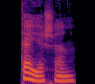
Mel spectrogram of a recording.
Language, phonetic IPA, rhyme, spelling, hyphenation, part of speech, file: Hungarian, [ˈtɛjːɛʃɛn], -ɛn, teljesen, tel‧je‧sen, adverb / adjective, Hu-teljesen.ogg
- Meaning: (adverb) completely, entirely, totally, wholly, fully; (adjective) superessive singular of teljes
